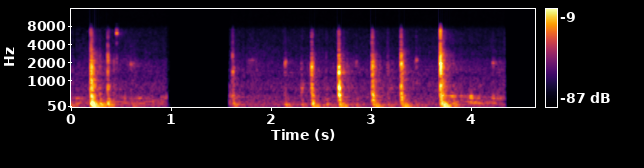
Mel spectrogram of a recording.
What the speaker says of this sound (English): this all details we are entering through keyboard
